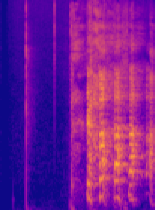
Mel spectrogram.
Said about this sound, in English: What was that? Was that a clap? I just punched the wall. I think I broke my giant doll-sized hands.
